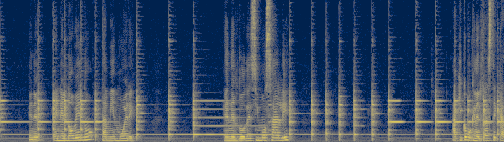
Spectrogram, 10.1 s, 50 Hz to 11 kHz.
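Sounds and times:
electric guitar picked harmonics: 2.9s - 6.2s.

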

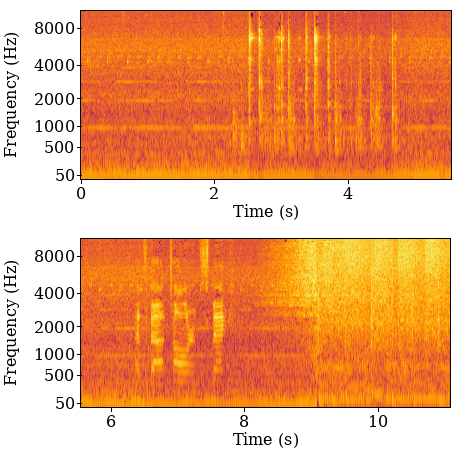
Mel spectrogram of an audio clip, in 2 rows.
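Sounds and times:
low mechanical rumble: 0.0s - 9.9s
metallic clicks and clunks: 2.1s - 5.3s.

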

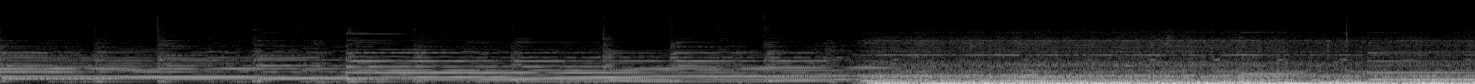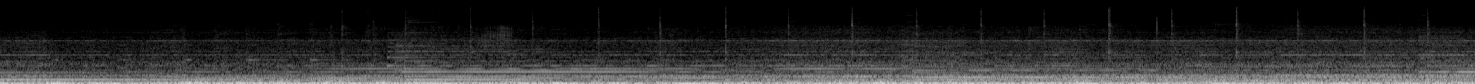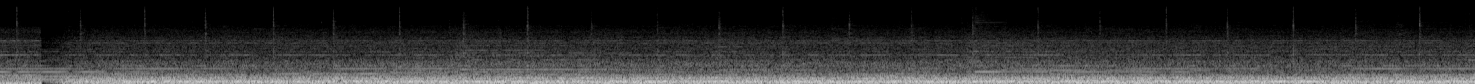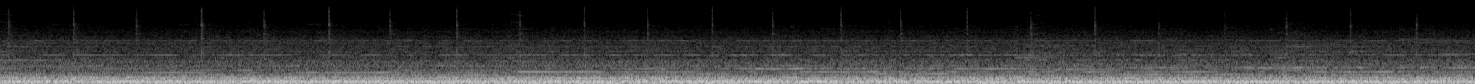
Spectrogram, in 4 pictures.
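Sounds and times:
background music with light beat: 0.0s - 59.0s
jet airliner cabin roar: 8.6s - 59.0s.

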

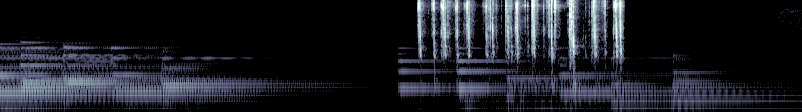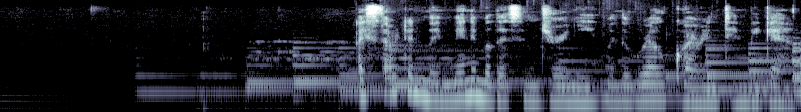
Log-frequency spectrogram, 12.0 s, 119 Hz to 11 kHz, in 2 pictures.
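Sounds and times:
soft piano music: 0.0s - 12.0s
keyboard typing: 3.2s - 4.7s.

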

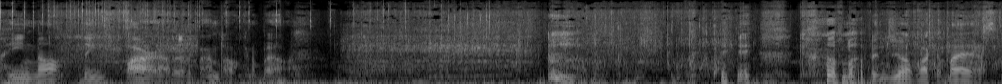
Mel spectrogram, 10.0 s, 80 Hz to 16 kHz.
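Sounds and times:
man's wordless voice sounds: 0.0s - 3.1s, 7.2s - 10.0s
wind and water rumble: 0.0s - 10.0s.

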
